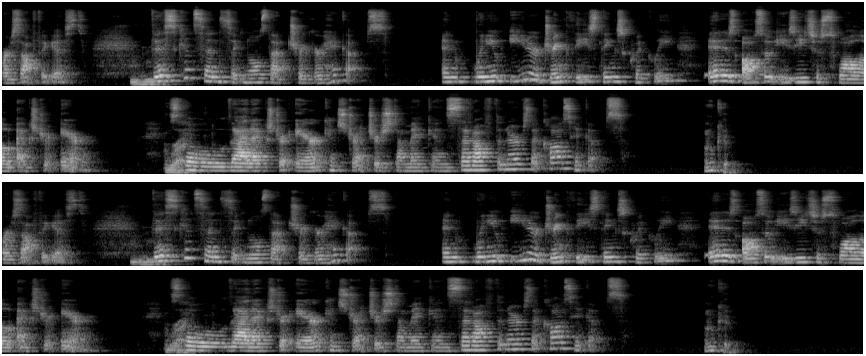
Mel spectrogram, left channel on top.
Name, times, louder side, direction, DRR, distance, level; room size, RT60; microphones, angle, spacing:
voice 1, 0.0-3.4 3.7-3.8 4.4-9.5 10.1-10.2 10.4-14.8, left 2 dB, 80° left, 0 dB, 1.1 m, -24 dB
voice 2, 1.3-1.5 10.2-10.5 15.6-15.9, left 3 dB, 50° left, 3 dB, 0.5 m, -28 dB
3.3 x 2.6 x 3.8 m, 0.40 s
head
